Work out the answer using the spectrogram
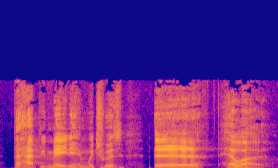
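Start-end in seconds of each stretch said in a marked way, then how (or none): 1.6-2.6 slight touch of French accent. Retelling one's own past greeting abroad: slightly French-sounding accent. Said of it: "that sounds a bit French".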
